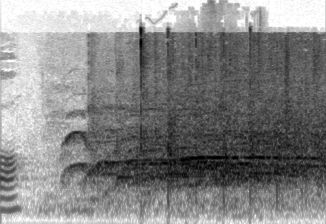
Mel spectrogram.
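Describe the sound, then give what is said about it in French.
Applause and cheering erupt at the UN as delegates conclude the ocean treaty agreement. A voice is heard briefly before a dense, steady roar of clapping swells in and holds at full strength. “cet accord conclu sous un tonnerre d'applaudissements à l'ONU et les félicitations de Renali, présidente de la conférence.”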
